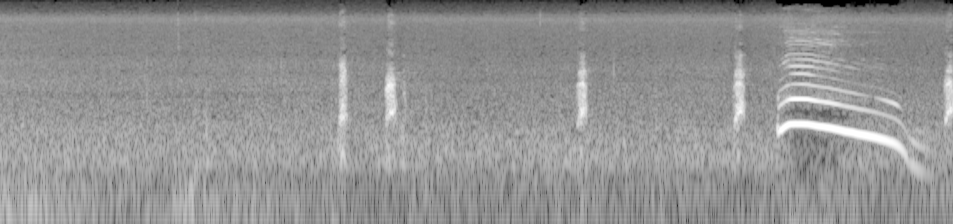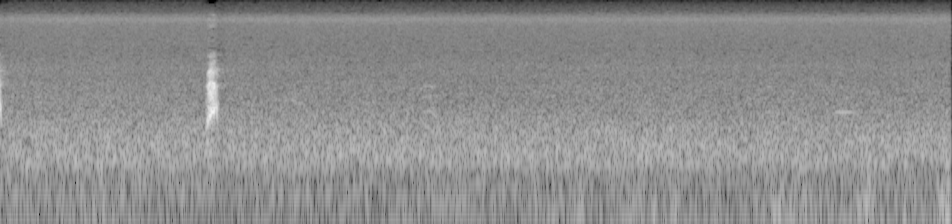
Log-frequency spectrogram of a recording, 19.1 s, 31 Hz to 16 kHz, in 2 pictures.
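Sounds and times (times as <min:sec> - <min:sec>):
steady hiss: 0:00.0 - 0:19.0
animal yipping: 0:03.4 - 0:04.1, 0:07.4 - 0:08.0, 0:09.0 - 0:09.6.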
